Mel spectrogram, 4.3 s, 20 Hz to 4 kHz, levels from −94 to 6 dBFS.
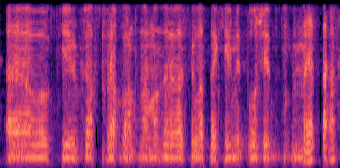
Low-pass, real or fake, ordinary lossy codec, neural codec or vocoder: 3.6 kHz; fake; AAC, 32 kbps; vocoder, 22.05 kHz, 80 mel bands, HiFi-GAN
